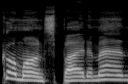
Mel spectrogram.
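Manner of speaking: put-on high, tiny, impatient little child's voice. Retelling a kid at the cinema during the adverts: imitating a kid's little voice. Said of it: "just heard this little voice".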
